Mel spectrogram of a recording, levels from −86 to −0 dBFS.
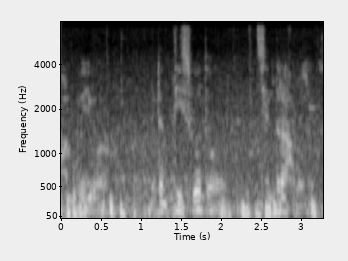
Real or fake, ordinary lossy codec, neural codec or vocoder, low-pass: fake; none; vocoder, 22.05 kHz, 80 mel bands, Vocos; 7.2 kHz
